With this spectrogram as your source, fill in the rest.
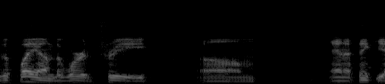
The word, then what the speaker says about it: trie: um per node uh tri was the middle syllable of retrieval r-e-t-r-i-e-v-a-l and so it was called tree as in retrieval but then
